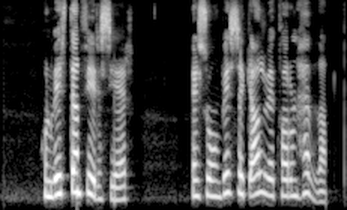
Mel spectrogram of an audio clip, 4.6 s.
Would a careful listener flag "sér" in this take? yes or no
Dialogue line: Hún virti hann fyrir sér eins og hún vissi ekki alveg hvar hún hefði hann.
no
